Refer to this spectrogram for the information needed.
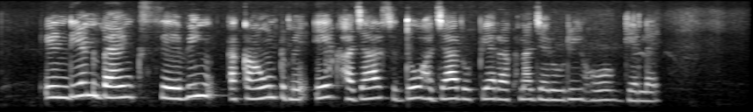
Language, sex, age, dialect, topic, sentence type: Magahi, female, 56-60, Southern, banking, statement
